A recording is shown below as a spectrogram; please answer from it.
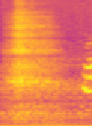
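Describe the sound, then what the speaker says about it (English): A cat gives one drawn-out meow at moderate distance, faint under a steady background hum, followed by a brief higher chirping tone. "My associate, who I don't know if you can hear, is meowing really loudly"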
